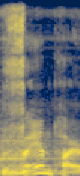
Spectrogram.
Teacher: with the V with more vibration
